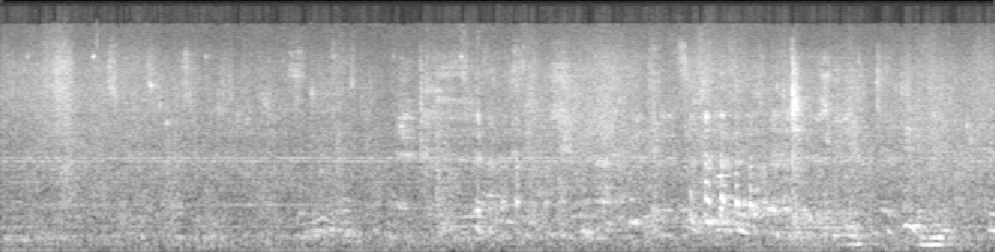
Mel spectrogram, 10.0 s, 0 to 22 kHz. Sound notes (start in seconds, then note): 1.1 softly talking at tables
